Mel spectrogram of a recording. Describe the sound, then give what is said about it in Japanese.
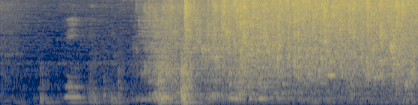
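A toilet flushes after a quiet start, breaking into a sudden loud rush of water that settles into a steady gurgling flow until the end. “ママがおしっこしてるとこ想像してくれたら嬉しいなって思います。じゃあちょっと流しますよ。音うるさいですよ。”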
